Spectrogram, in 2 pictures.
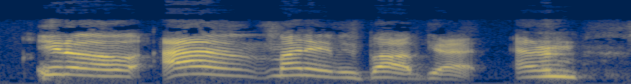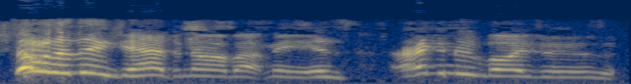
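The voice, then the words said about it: Near-shouted imitation of another person's voice. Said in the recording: “you want to hear an impression? You ever watch Police Academy films? ... The problem with Bobcat, right, is I have to almost shout it”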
